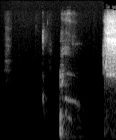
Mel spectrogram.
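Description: A quick yawn: a small click, then a short voiced groan that slides down in pitch, ending in a loud, breathy rush of air. No one speaks.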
